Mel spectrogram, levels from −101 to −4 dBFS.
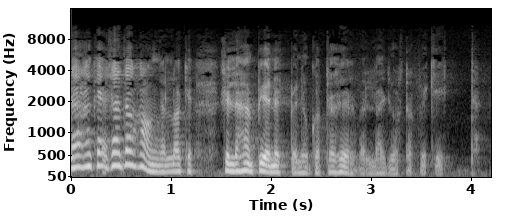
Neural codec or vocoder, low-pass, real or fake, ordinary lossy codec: none; 14.4 kHz; real; MP3, 48 kbps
